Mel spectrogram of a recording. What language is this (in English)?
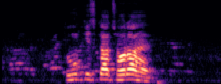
Sansi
